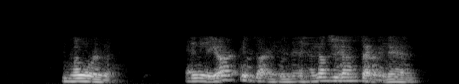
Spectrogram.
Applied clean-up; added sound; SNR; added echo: neural mask model DeepFilterNet 3.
